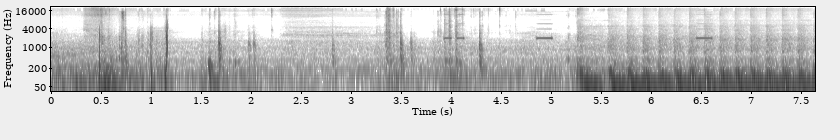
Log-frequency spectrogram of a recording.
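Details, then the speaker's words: 2003 Nissan Altima four-cylinder that won't start: starter turns engine over steadily, about three beats a second, never catches; crank no start caused by failed camshaft position sensor, to be replaced. "el problema de este carro es esto este que está que ese es el el sensor del del campo ser consenso ese es el sensor que no le permiten al carro encender"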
